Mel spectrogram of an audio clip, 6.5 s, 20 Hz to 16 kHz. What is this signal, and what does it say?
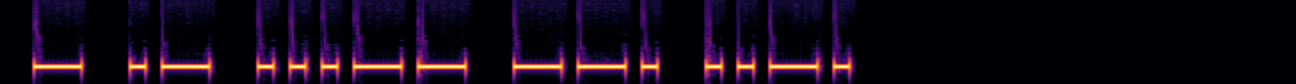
Morse code, heard as a keyed tone, about 15 wpm, 700 Hz. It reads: TA3GF
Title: DXCC-100 Call Signs - 5 Characters - Repeated 3x - 15wpm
